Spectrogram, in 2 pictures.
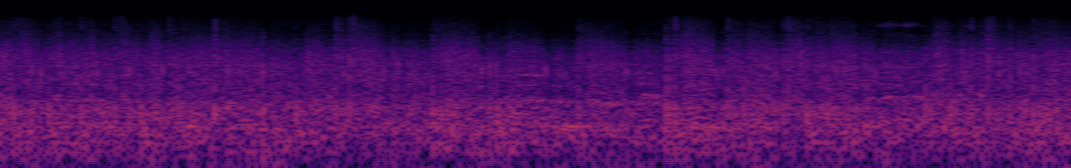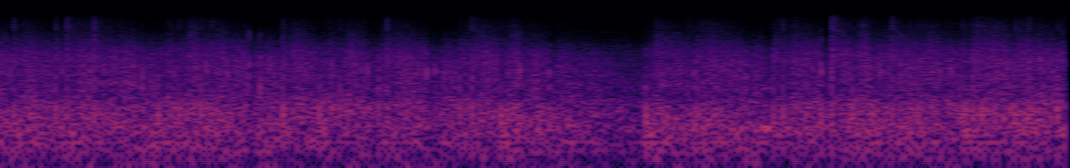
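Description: Fireworks going off in a dense, continuous barrage of crackles and bangs. A brief lull late on is broken by a sharp bang.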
